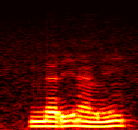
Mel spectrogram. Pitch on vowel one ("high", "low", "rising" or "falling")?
low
